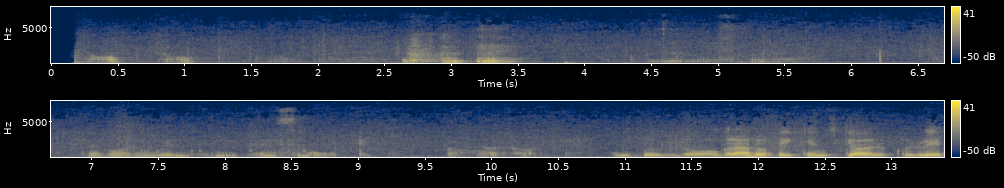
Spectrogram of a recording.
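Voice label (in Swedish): Kroppa Värmland, dialekter; Folkminnen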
